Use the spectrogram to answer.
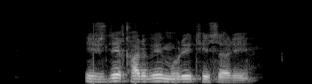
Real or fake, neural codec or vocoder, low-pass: real; none; 7.2 kHz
